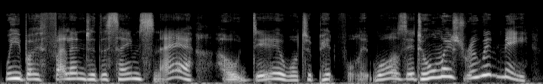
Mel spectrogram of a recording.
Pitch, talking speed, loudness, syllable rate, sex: 260 Hz, 200 wpm, -17 LUFS, 4.9 syllables/s, female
